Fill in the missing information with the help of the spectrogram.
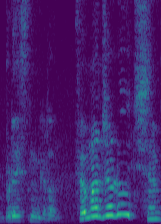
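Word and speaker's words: Brisingr: Ah ouais, moi je sais dire Brissinger. Bon, alors déjà, c'est de l'ancien langage des elfes et ça se prononcerait plutôt Brissinger.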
